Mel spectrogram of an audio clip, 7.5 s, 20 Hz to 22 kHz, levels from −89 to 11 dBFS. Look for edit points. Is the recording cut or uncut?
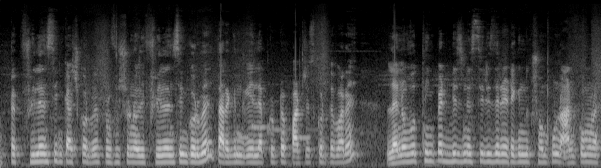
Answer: uncut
